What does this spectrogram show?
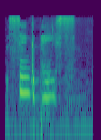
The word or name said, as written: cinquepace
